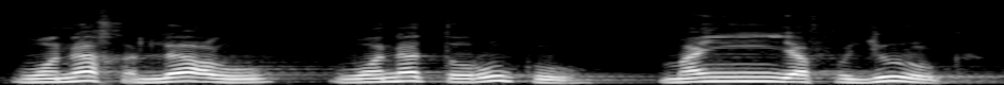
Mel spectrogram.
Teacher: মাই, এখানে নুন সাকিনের পর ইয়া আসছে, ঈদগাম হয়ে যাবে, ঈদগামের একালি পরিমাণ গুন্না হবে।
